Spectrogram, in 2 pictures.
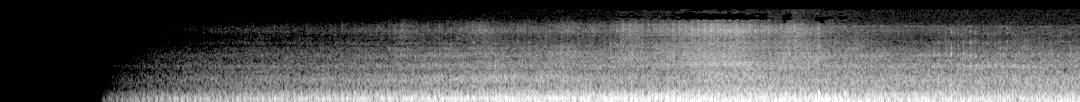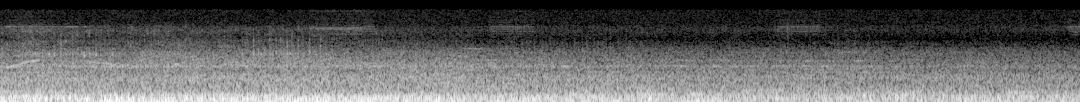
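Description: Low rumble of road traffic, building over the first few seconds and then slowly easing off.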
